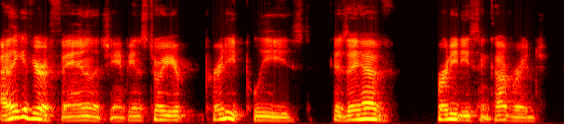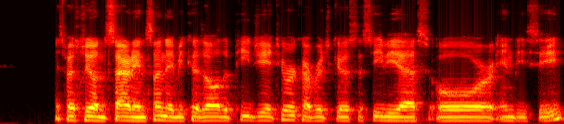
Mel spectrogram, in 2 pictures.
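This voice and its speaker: Pitch shifts in ordinary ways throughout. The delivery comes at a fairly quick pace in an unremarkable speaking voice. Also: man, fairly low pitch for a man. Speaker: golf podcast co-host. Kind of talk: casual chat.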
